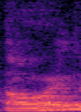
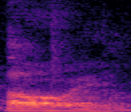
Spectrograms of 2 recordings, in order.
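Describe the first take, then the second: First: The pitch rises on the word. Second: The pitch falls on the word. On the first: "it's going up" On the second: "And now it's going down"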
